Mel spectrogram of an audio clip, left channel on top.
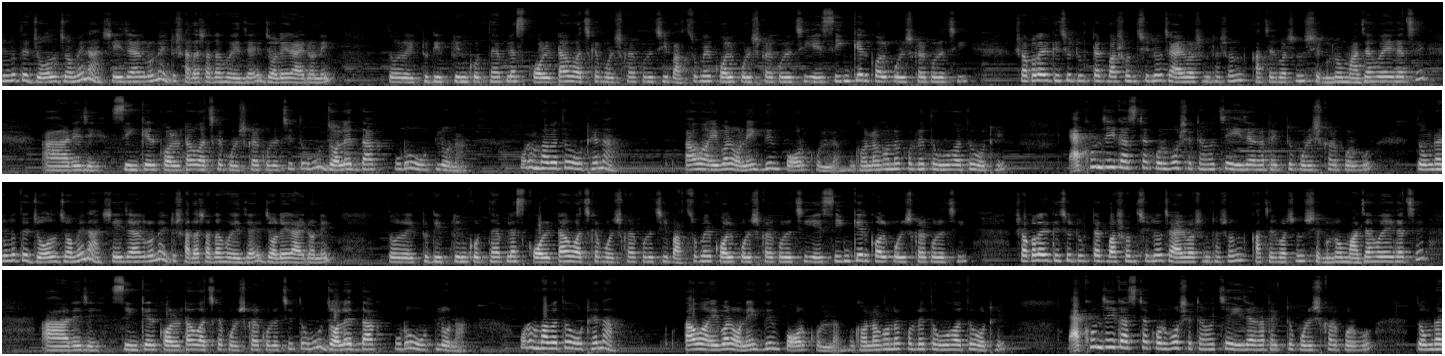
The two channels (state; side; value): normal; both; correlation 0.66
